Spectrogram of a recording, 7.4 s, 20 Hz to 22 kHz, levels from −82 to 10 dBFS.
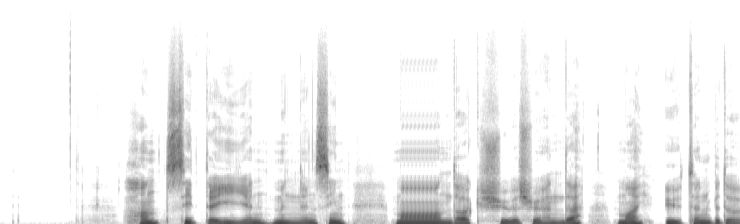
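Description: Speech with a system hang loop from 4.04 to 4.36 s. The system stalled while the sound hardware kept replaying its buffer. A 40 ms slice repeats exactly, giving a rapid 25 Hz stutter.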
